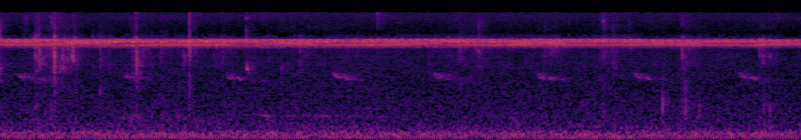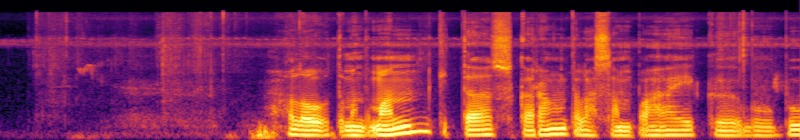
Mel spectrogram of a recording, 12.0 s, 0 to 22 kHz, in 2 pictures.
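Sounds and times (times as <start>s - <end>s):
high-pitched insect drone: 5.5s - 12.0s.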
